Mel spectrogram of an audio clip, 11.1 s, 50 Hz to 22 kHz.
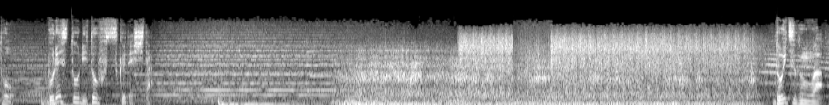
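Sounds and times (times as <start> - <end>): background music: 0.0 - 11.0
propeller aircraft engine roar: 2.4 - 10.4.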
